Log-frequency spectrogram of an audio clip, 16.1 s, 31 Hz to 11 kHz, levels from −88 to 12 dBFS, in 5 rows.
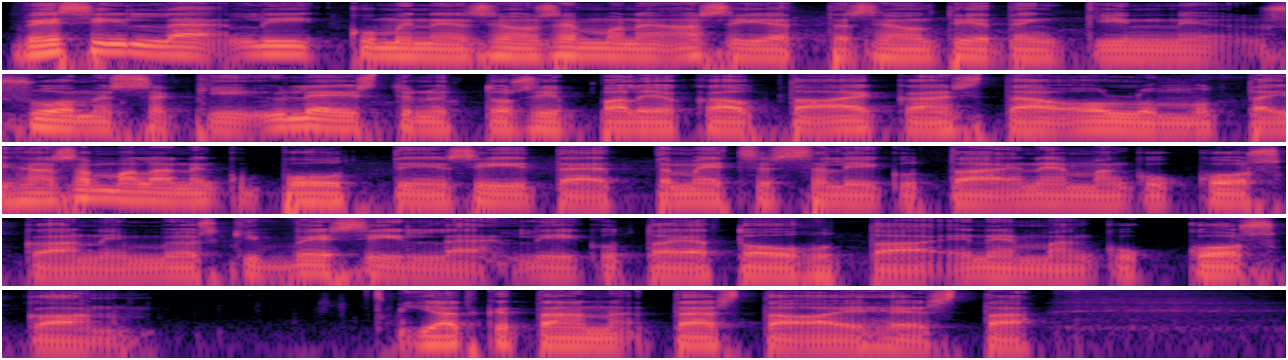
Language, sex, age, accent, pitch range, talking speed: Finnish, male, 30-49, native, 80-100 Hz, 155 wpm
